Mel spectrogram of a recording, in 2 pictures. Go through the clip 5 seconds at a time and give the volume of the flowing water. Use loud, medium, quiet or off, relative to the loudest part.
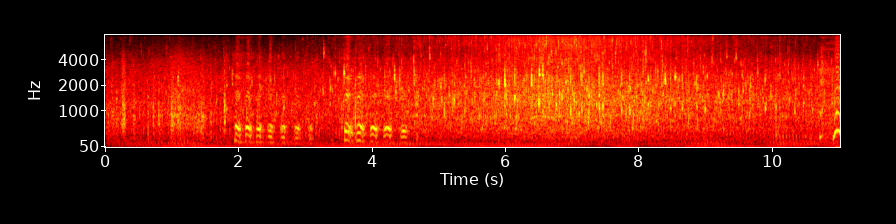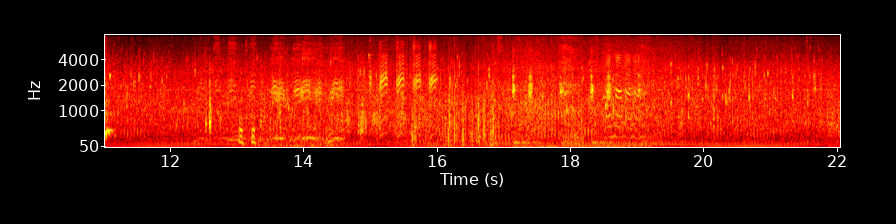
medium, loud, medium, medium, medium.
